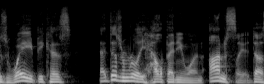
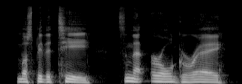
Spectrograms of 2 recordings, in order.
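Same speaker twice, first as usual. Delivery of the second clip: ordinary talk, nothing marked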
